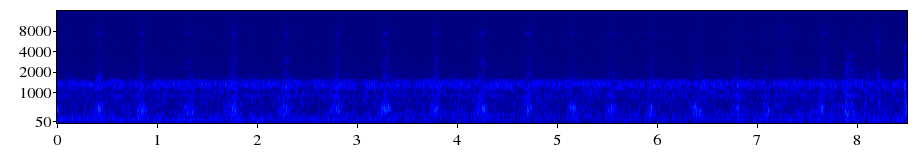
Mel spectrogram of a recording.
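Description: Fine-tipped ink pen scratching across paper in short, quick hatching strokes, about two a second in an even rhythm.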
